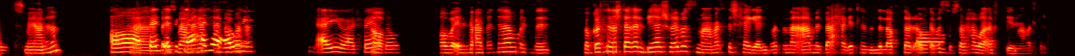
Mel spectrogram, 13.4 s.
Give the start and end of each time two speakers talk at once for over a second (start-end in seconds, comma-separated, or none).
1.6-3.2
